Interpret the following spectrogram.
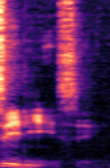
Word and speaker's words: CDEC: Also CDEC, but it's CDEC. We were all told at TI5 that is the proper pronunciation, and that is what I'm going to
